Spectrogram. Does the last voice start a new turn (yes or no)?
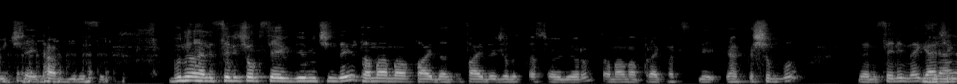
no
